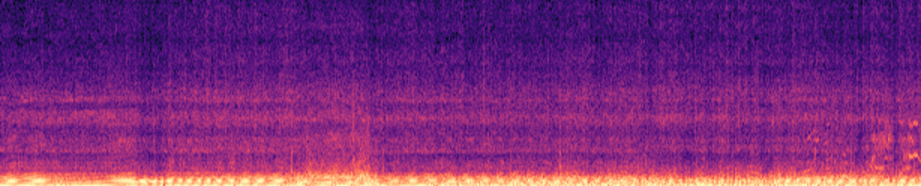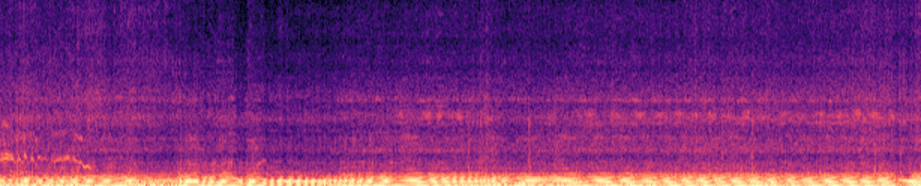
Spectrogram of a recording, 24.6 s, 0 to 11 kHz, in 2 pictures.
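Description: A Yamaha YZ125 two-stroke dirt bike is ridden in fourth gear on ice, its engine buzzing loud and close throughout, with the pitch rising and falling as the throttle changes.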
